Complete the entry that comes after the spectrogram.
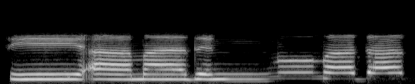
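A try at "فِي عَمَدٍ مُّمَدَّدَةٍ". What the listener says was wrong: Okay, so again here, when you join this dal with the mim mushaddad, it will become fi amadim mumaddada. It won't be amadin.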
